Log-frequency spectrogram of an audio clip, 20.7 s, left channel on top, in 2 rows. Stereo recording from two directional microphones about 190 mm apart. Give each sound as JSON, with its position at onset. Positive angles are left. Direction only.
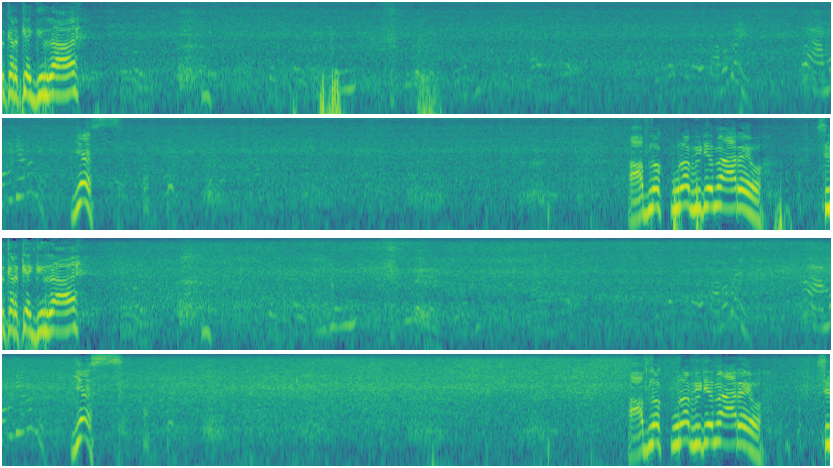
{"t": 0.0, "sound": "speech", "side_deg": 20}
{"t": 11.2, "sound": "speech", "side_deg": 5}
{"t": 18.2, "sound": "speech", "side_deg": 30}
